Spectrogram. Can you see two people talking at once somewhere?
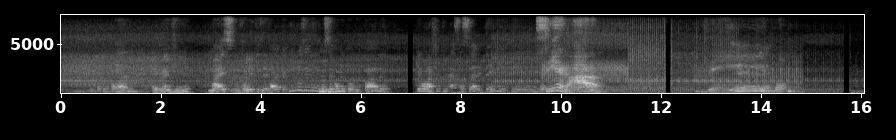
Yes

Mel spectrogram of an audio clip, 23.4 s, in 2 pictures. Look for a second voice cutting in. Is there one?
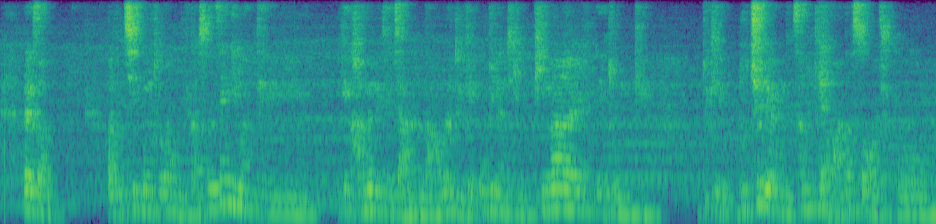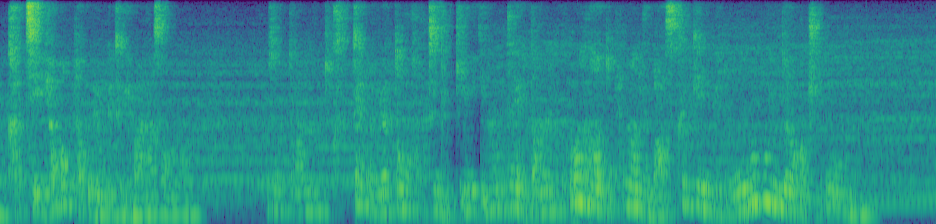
No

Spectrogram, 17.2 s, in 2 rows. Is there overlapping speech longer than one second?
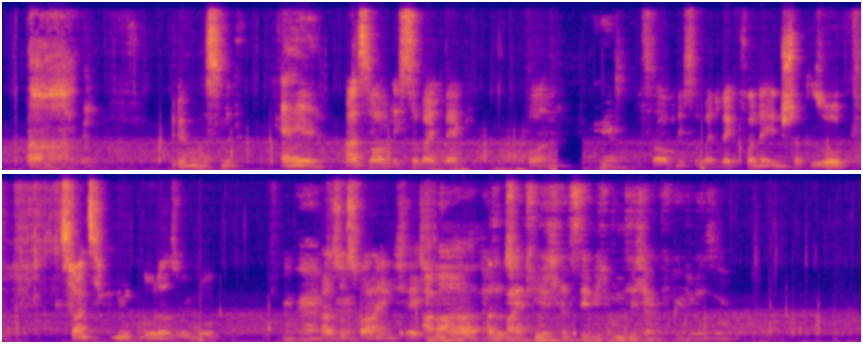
Yes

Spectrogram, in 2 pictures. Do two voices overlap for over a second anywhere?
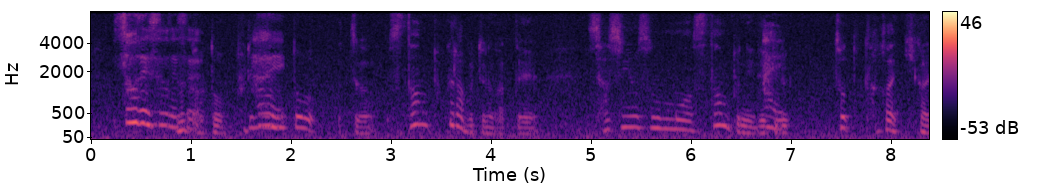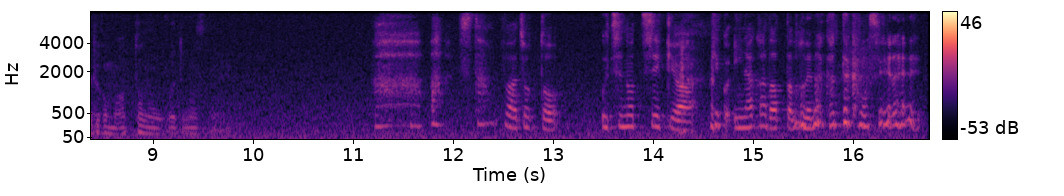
No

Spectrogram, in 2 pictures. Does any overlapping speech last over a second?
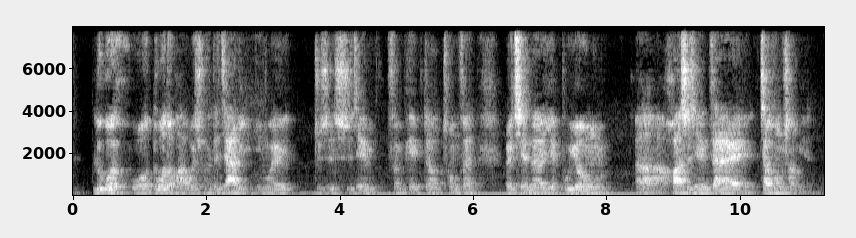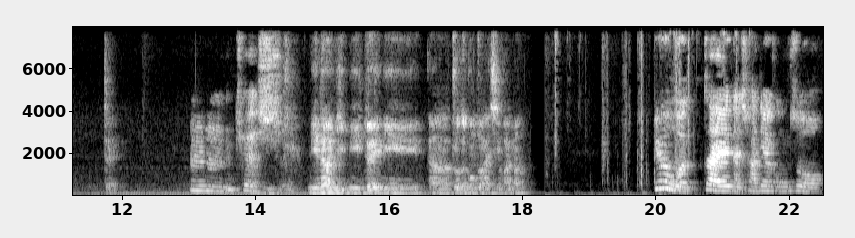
No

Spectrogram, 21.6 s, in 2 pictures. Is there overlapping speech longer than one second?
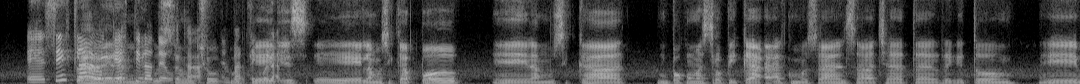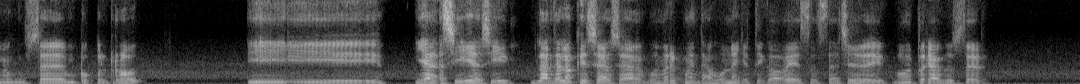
Yes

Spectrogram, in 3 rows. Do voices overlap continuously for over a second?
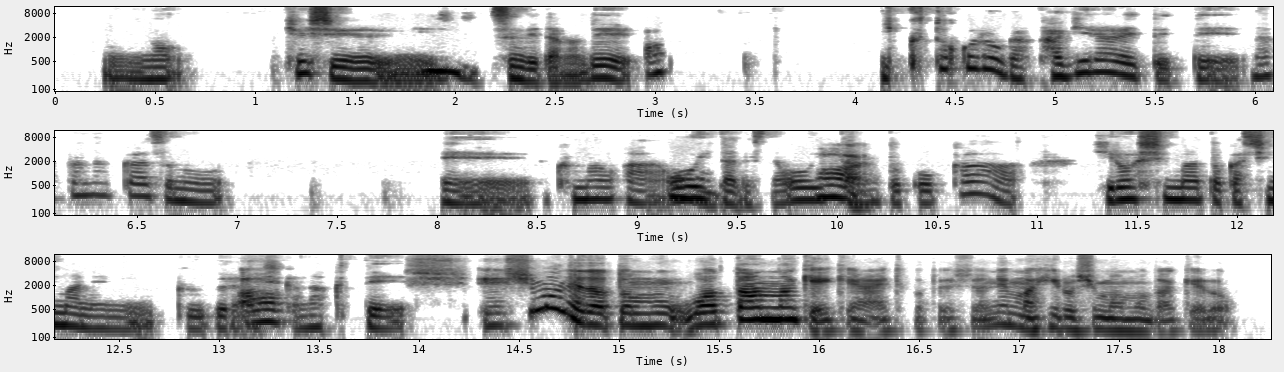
No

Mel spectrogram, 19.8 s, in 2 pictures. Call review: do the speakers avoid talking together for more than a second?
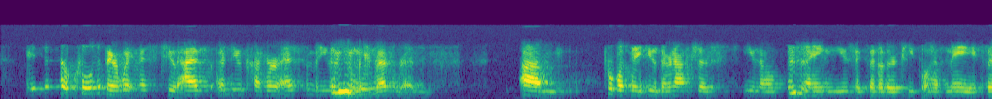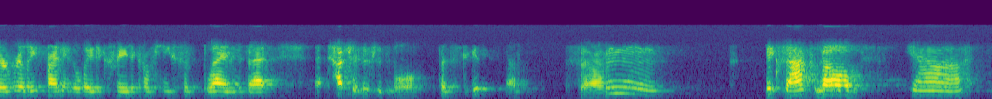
Yes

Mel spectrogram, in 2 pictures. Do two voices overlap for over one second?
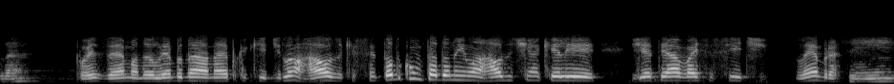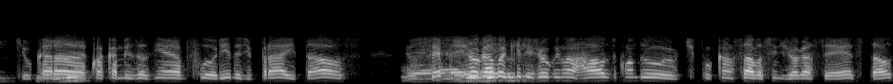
Yes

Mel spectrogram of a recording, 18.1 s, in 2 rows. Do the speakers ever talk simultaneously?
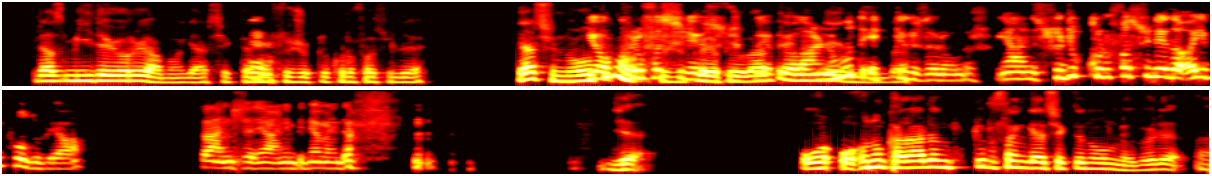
Yes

